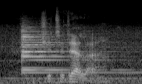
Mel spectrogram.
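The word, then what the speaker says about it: Cittadella: Chitadella.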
